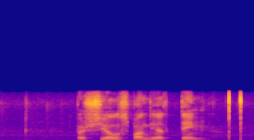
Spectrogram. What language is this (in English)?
Afrikaans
